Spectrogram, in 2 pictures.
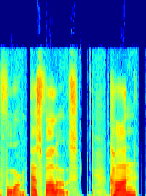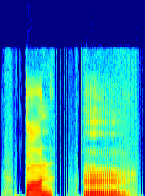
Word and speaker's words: Rrr: These mantras are vocalized in a singing form as follows: Kan, Ban, Rrr. The letter R is pronounced with a high sound and rolled, imitating the sound of the rattles of a rattlesnake.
